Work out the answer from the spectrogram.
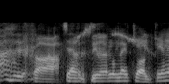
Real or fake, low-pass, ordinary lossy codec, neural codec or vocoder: fake; 7.2 kHz; none; codec, 24 kHz, 1.5 kbps, HILCodec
